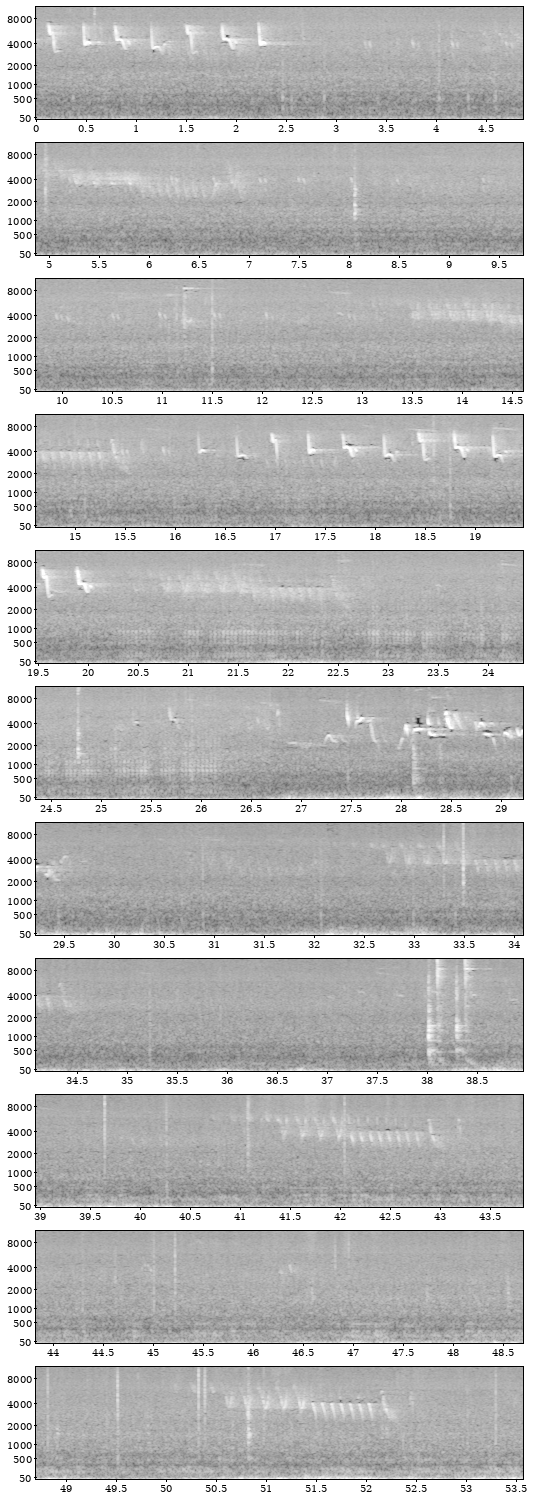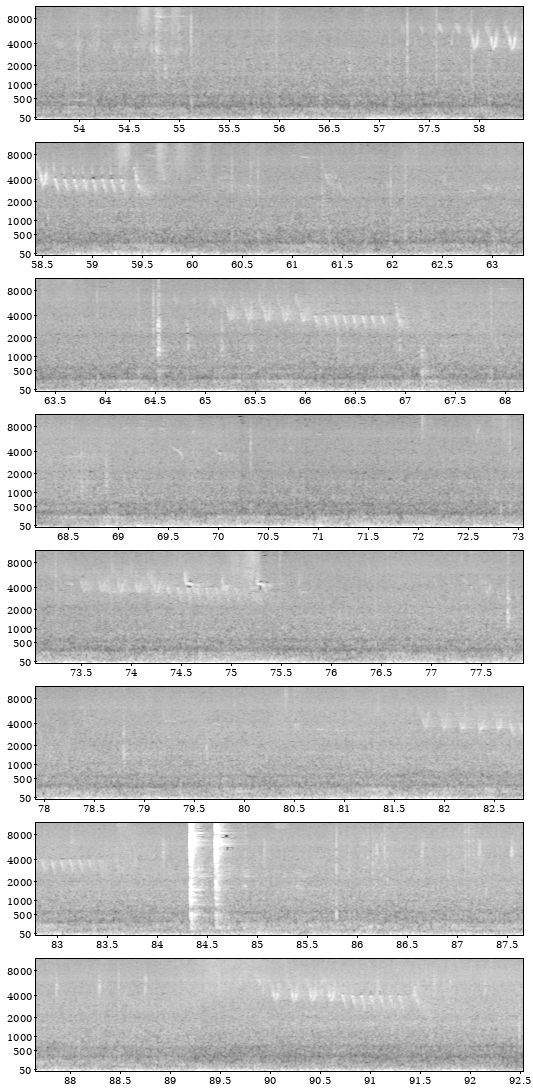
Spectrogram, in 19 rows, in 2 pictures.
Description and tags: Recorded with Sony PCM-D50 in June 2014 on the cableway in the Carpathians, Ukraine.
birds, nature, ropeway, summer, PCM-D50, water, field-recording, sony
